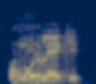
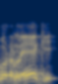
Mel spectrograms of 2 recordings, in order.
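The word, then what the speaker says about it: Orlegi: E esse clube hoje, ele é do grupo Orleg, como é que eu pronuncio? – Orleg, exato. Isso. E o grupo Orleg, ele também é dono do Atlas.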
